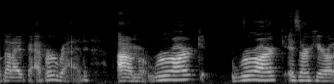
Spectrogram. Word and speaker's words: Ruark: from a hero that i've ever read um ruark is our hero it's very hard to pronounce it's r-u-a-r-k and the way that shanna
